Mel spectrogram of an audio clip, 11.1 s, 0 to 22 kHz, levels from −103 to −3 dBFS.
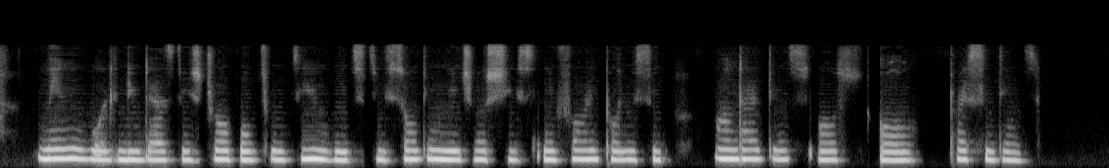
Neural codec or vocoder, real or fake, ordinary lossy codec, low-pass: codec, 16 kHz, 1.1 kbps, Voila-Tokenizer; fake; AAC, 64 kbps; 7.2 kHz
